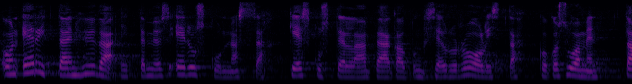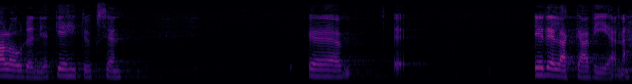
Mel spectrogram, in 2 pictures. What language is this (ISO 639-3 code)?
fin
